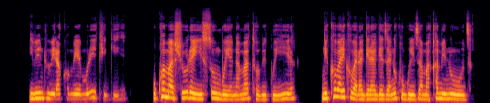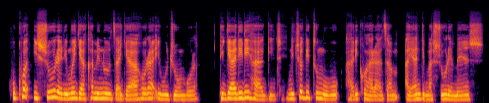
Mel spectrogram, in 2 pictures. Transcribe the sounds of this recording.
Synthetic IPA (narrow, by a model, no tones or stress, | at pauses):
iβiːntuβiɾakʰo̞me̞je̞muɾikʰiɡihe̞ | kukwamaʃuːɾe̞jisuːmbuje̞namatʰo̞βiɡwiːɾa | nikʰo̞βaɾikʰo̞βaɾaɡe̞ɾaɡe̞zanokuɡwiːzamakʰaminuːzḁ | kʰukʰo̞iʃuɾe̞ɾimŋe̞ɟaːkaminuːzaɟaːɦoɾaʔiβud͡ʒuːmbuɾa | n̥iɟaɾiɾiɦaɡid͡ʒe̞nit͡ʃo̞ɡitumuβuhaɾikʰo̞haɾazaajaːndimaʃuɾe̞me̞ːnʃi̥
